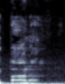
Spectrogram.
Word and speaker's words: Bonneville: How would you pronounce it? Bonneville? We say Bonna.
